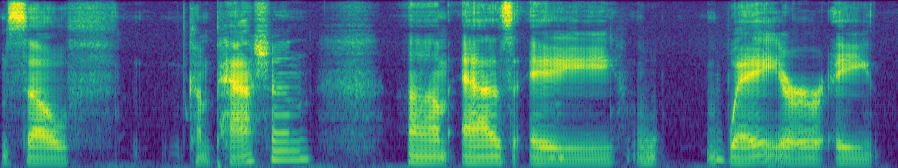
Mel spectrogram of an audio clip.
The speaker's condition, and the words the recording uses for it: Stuttering. I am not perfect. And I stuttered in there too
